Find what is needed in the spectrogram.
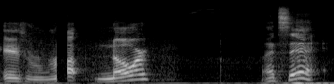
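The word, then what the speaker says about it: Noerr: Is Rob Noer? That's it. Nor, like the conjunction. N-O-R is how it sounds, but it's spelled N-O-E-R-R, but yeah, it's pronounced just like the word nor.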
